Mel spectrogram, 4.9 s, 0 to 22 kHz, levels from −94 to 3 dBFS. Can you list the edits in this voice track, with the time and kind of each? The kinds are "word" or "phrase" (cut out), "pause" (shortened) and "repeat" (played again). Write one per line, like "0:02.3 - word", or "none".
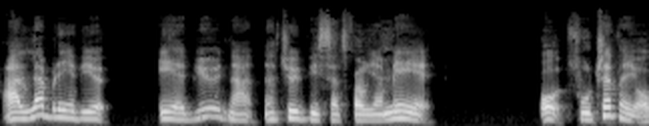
none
